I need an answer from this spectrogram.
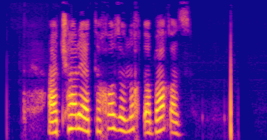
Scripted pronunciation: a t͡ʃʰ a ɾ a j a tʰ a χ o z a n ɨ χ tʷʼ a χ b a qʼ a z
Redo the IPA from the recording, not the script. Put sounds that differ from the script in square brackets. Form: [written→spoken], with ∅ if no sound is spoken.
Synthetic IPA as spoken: a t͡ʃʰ a ɾ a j a tʰ a χ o z a n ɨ χ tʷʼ a [χ→∅] b a qʼ a z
